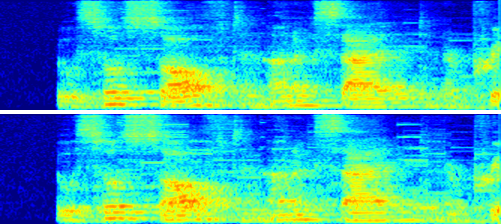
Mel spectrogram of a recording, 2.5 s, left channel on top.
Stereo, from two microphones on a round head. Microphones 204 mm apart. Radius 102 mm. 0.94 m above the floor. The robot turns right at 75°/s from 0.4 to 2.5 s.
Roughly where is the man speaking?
Right.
